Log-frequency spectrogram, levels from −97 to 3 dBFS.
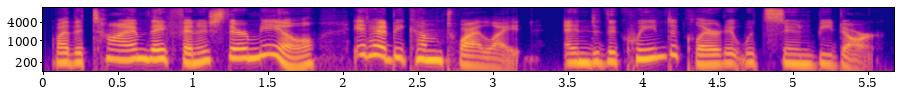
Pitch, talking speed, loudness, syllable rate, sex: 220 Hz, 210 wpm, -17 LUFS, 5.3 syllables/s, female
